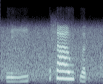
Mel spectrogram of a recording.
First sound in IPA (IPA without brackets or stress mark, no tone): l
